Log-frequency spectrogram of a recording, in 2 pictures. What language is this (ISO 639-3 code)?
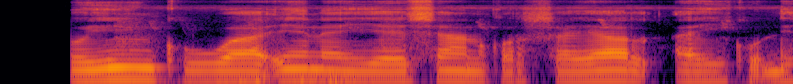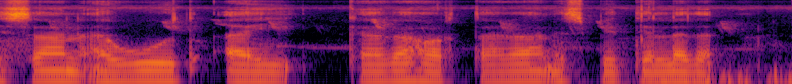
som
